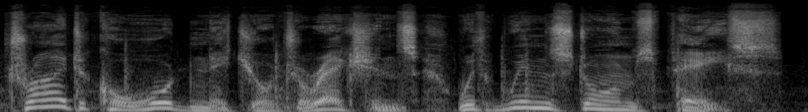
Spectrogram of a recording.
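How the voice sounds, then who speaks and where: An actor playing a calm male riding instructor in a game, patiently explaining steps to his student. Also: mid-range voice, slow, vocal fry, faint music behind, exaggerated voice. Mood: instructive. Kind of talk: game character dialogue.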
